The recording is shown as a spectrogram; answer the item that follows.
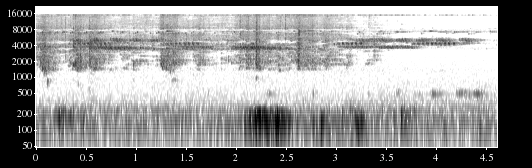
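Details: Crickets chirping on a cold night beside a garden camping shelter, a steady high buzzing trill with several overlapping callers, interrupted early on by brief rustling and clattering bursts and low thumps.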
